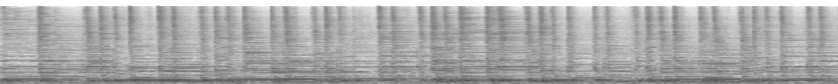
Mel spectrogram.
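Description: Solo acoustic guitar playing the instrumental opening of a song, coming in suddenly with a steady run of chords and no voice over it.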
